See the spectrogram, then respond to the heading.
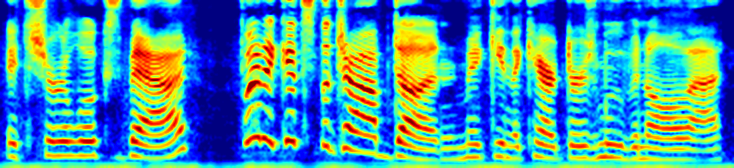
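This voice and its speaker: Casting: young woman animator vlogger, higher voice, goofy and self-deprecating, dry close-mic voice-over. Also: expressive, moderate pace, a bit bright, dry recording. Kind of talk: casual chatty voice-over about own art process.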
